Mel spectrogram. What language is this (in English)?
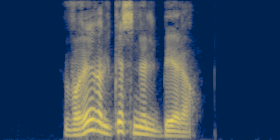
Kabyle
